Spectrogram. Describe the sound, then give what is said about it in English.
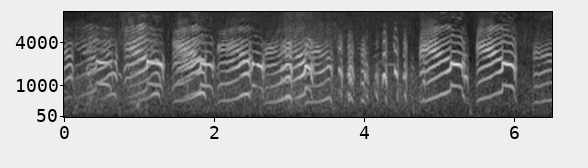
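A parasitic jaeger gives a loud series of nasal, wailing calls, repeated in quick bursts with brief gaps, each note rising and falling; no one speaks. “This elegant buccaneer is a parasitic jaeger, a relative of gulls that is built for sprinting speed and predatory feats.”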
